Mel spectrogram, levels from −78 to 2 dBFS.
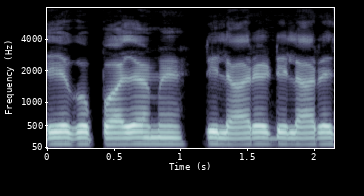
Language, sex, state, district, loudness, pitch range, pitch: Hindi, male, Bihar, Jahanabad, -15 LUFS, 120-125 Hz, 125 Hz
